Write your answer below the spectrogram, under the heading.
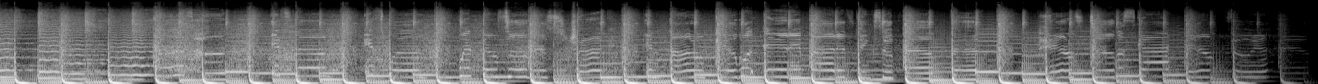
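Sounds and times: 
Redrum drum machine beat at 128 BPM: 0.0 - 13.1.

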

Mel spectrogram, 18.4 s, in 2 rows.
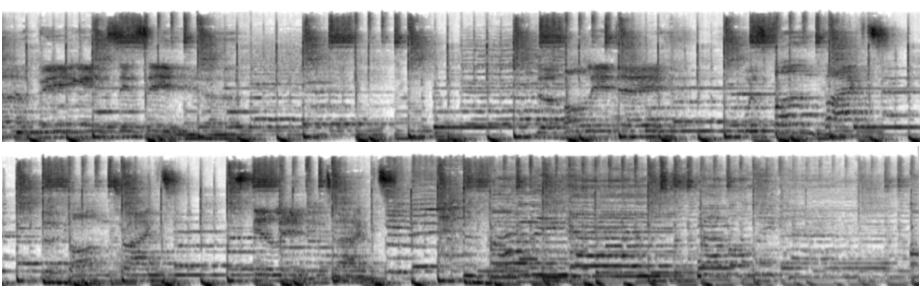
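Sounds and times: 
1980s drum machine beat: 0.0 - 18.3.

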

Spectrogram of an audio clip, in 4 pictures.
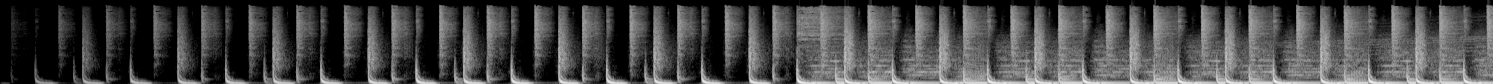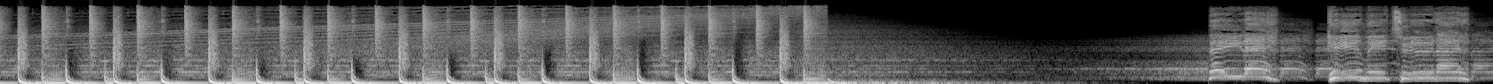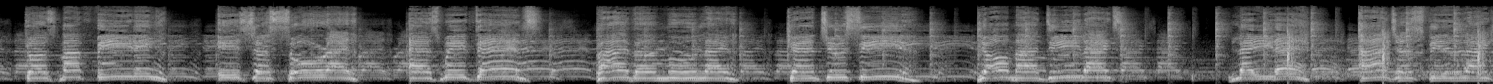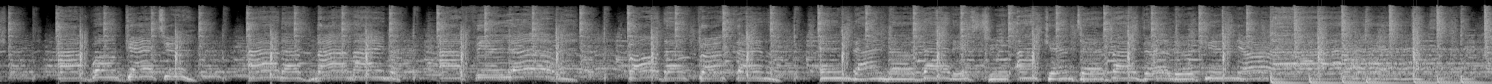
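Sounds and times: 
French house remake: 0.0 - 24.6, 25.8 - 59.7.

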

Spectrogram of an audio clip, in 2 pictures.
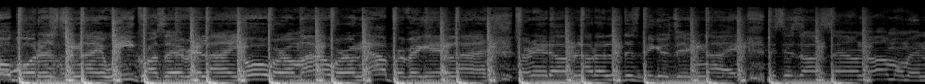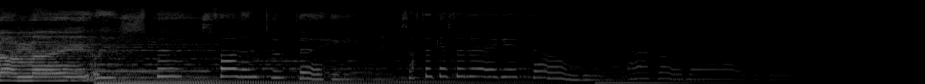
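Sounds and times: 
reggaeton music: 0.0 - 12.7.

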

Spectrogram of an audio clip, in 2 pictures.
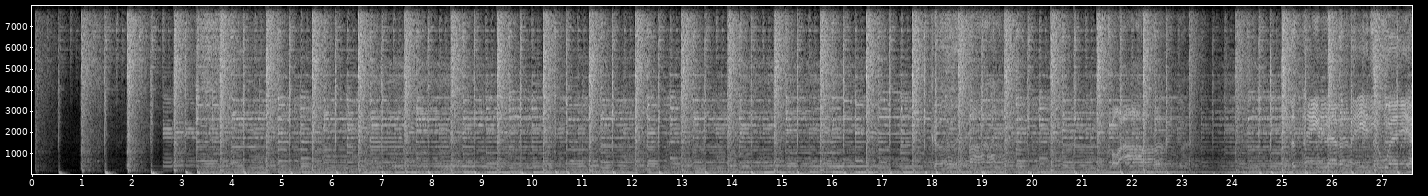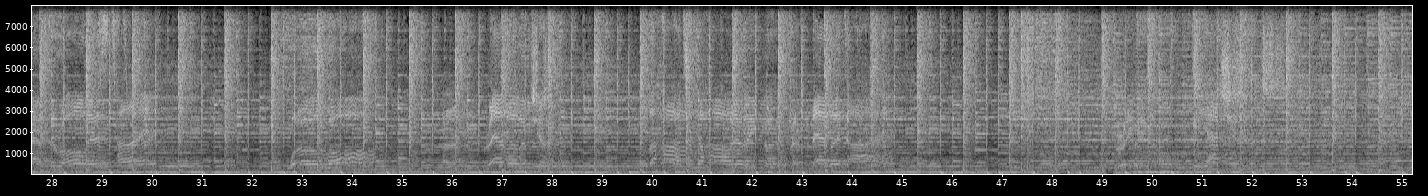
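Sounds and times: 
80s style beat: 0.0 - 55.1.

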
